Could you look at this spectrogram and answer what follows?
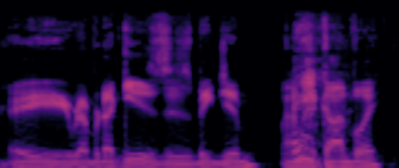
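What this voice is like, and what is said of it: Trucker CB radio voice. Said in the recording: “trucker radio voice”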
